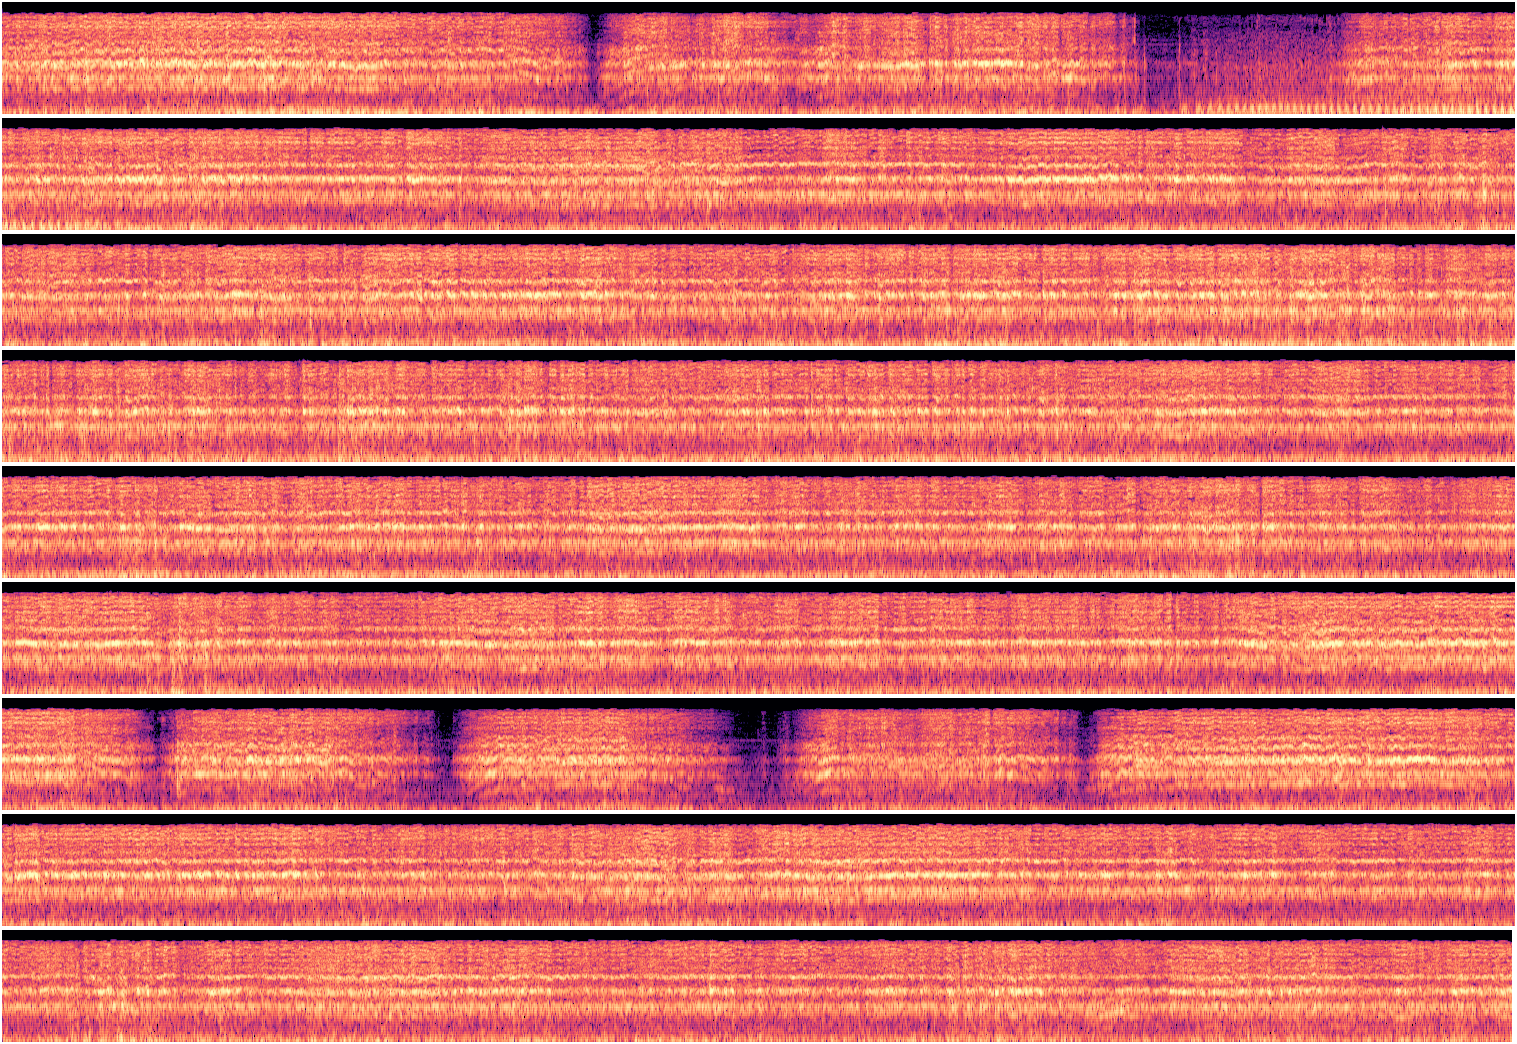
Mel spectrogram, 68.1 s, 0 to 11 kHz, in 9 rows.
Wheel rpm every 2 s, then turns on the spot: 180, 140, 130, 110, 230, 220, 230, 220, 230, 220, 220, 240, 230, 230, 230, 230, 230, 230, 230, 230, 230, 240, 190, 100, 90, 120, 210, 230, 220, 230, 240, 230, 230, 230.
none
